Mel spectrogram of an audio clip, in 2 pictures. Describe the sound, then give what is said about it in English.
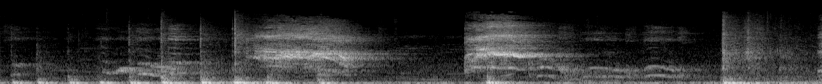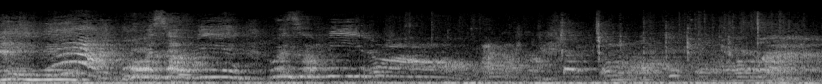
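A toddler squeals excitedly and pounds on a window at the front door on seeing his father arrive. Rapid thumping taps mark the opening seconds, followed by high, shrill squeals and other voices chattering throughout. “he's so excited when he sees his daddy, he starts like squealing and pounding on the window.”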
